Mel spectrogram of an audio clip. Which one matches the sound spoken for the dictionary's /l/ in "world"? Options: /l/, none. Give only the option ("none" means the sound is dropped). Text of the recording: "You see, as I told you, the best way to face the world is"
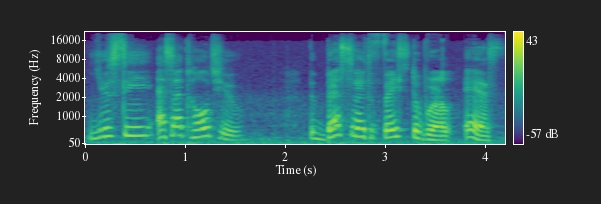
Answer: /l/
